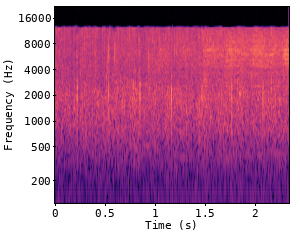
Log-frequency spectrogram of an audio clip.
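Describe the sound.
Audience applause at a rock'n'roll stage show, a dense, steady clapping that fills the whole clip at an even level without a break.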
